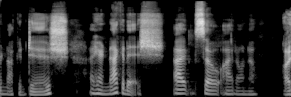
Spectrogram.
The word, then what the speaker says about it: Natchitoches: spell it correctly so n a t c h i t o c h e s Excellence spelled nachatoches but don't say it that way why oh because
